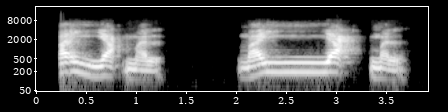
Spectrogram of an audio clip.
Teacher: Masih ada gunah yang keluar dari rongga hidung. Ini idag naqis. · Tatkala nun itu masuk ke ya, ya makhrajnya itu sudah masuk ke ya, tetapi sifat gunahnya masih tersisa. Maka ketika mengucapkan mayal masih ada gunahnya. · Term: idogham naqis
